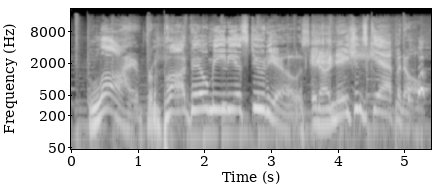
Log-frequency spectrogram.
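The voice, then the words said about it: Announcer voice. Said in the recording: “Do you do an announcer voice?”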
